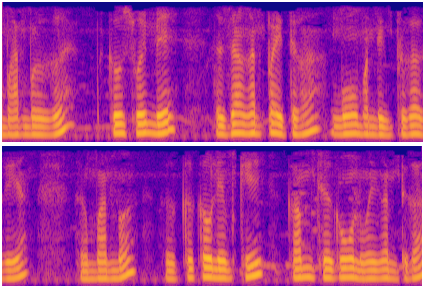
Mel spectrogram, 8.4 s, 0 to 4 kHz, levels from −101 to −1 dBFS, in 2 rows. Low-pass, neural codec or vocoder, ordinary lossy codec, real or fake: 3.6 kHz; none; MP3, 24 kbps; real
